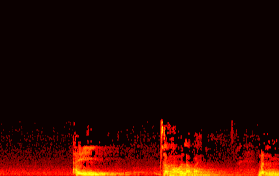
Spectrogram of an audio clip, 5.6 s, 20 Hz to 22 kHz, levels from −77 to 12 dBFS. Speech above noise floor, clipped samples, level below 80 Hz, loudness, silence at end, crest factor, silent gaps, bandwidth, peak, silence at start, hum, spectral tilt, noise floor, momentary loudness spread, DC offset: 26 dB; under 0.1%; -54 dBFS; -14 LUFS; 0 s; 16 dB; none; 7.2 kHz; 0 dBFS; 0 s; none; -5.5 dB/octave; -39 dBFS; 23 LU; under 0.1%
